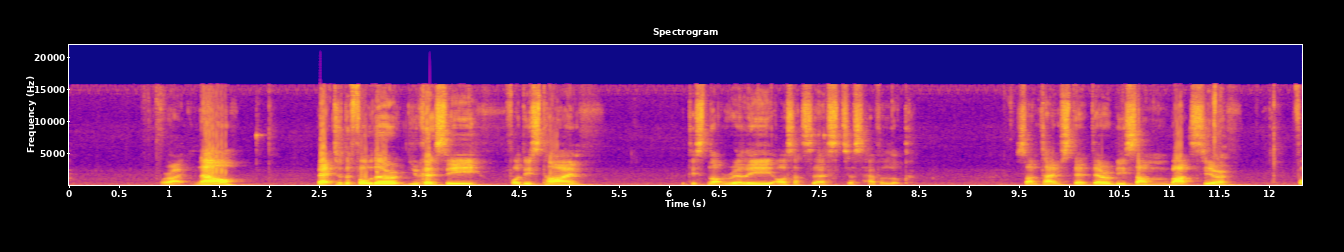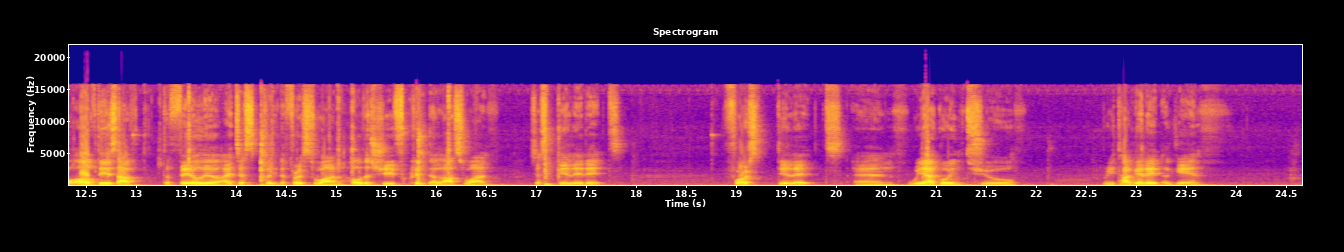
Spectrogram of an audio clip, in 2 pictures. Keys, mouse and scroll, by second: 0.9 click, 1.9 click, 10.4 click, 11.3 click, 13.0 click, 14.3 click, 16.0 shift+click, 17.1 Delete, 18.6 click, 19.0 click.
